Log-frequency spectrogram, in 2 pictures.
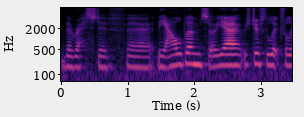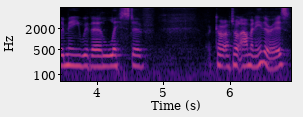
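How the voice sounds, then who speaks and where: A woman speaks in a Yorkshire accent at a fairly low pitch. Her intonation is monotone and flat, and her pace is moderate. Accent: broad Yorkshire. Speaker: musician discussing own album. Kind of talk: casual podcast chat.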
